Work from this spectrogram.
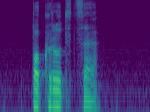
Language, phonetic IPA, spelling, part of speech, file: Polish, [pɔˈkrutt͡sɛ], pokrótce, adverb, Pl-pokrótce.ogg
